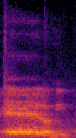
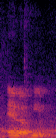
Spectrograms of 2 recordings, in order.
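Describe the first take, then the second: First: The first vowel is drawn out long. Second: The first vowel is very short and quick. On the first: The speaker calls it wrong. "You don't say Elohim" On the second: The speaker calls it right. "It's quick. It's fast"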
